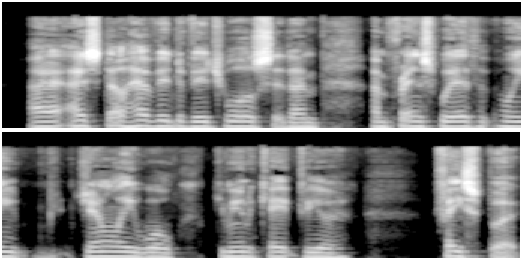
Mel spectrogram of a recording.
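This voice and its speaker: A man with an East Tennessee accent, fairly high-pitched for a man and monotone in intonation, at a moderate pace with long, frequent pauses, very even loudness and a quiet background. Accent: East Tennessee Southern American. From East Tennessee, US South. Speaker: attorney and church leader. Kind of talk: radio interview. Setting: studio.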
